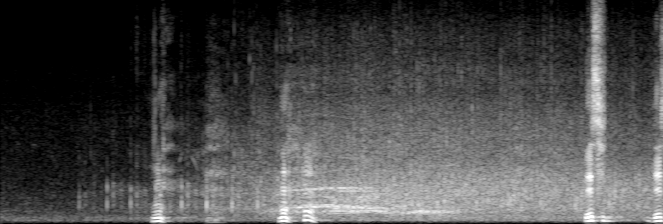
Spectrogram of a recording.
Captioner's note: crowd cheering and applauding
